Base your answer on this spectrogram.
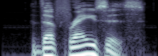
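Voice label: "phrases", English, male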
